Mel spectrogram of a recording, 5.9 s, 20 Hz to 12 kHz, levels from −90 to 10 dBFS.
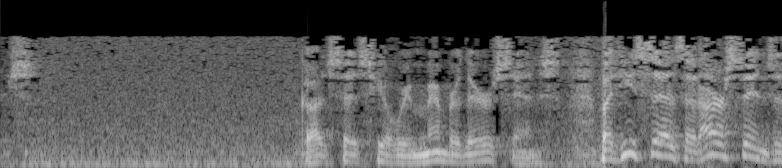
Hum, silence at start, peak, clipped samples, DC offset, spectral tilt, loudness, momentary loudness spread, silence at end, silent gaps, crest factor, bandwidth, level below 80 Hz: none; 0 s; 0 dBFS; under 0.1%; under 0.1%; -4.5 dB/octave; -16 LUFS; 16 LU; 0 s; none; 18 dB; 6.4 kHz; -38 dBFS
